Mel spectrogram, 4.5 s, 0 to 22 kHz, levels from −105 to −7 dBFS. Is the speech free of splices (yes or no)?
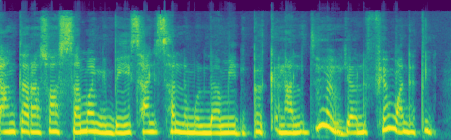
yes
